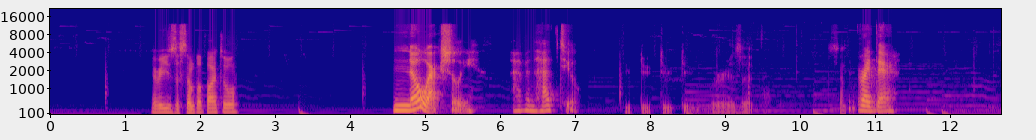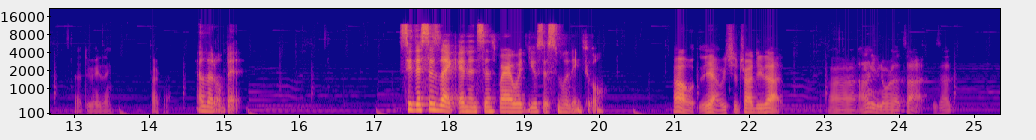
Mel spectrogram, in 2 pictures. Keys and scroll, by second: 22.2 Escape.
